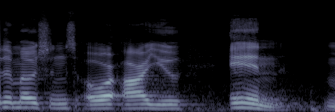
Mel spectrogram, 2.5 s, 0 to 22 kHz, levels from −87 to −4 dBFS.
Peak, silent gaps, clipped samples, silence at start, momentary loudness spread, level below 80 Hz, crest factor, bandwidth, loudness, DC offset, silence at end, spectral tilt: -24 dBFS; none; under 0.1%; 0 s; 15 LU; -74 dBFS; 16 dB; 14.5 kHz; -39 LUFS; under 0.1%; 0 s; -5 dB/octave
